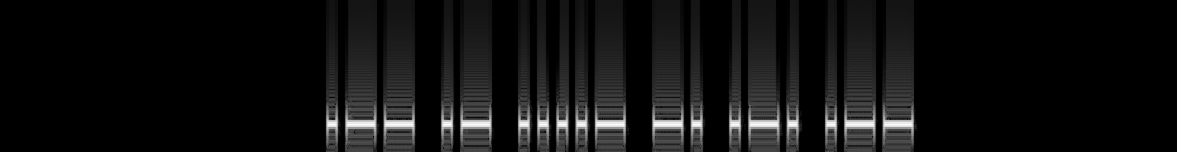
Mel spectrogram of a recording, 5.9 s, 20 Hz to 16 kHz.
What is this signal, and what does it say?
Morse code, heard as a keyed tone, about 25 wpm, 700 Hz. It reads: WA4NRW
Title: USA Call Signs - 6 Characters - Repeated 3x - 25wpm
